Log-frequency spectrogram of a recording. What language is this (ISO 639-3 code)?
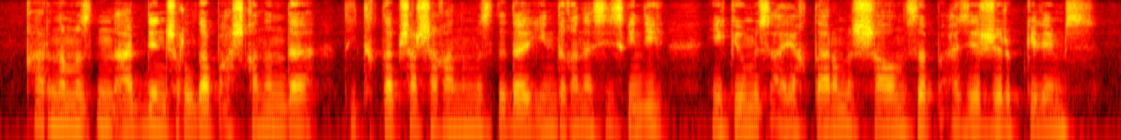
kaz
